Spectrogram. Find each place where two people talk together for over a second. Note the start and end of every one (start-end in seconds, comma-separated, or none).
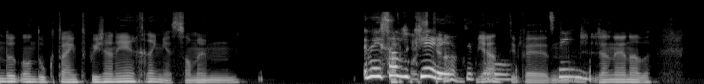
3.8-5.1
